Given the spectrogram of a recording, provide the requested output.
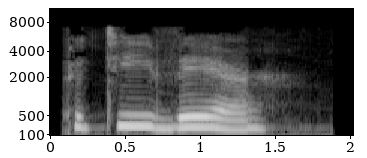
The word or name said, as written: petit verre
